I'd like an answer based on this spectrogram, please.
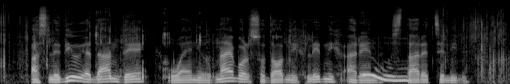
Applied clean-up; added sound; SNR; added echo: neural mask model RNNoise.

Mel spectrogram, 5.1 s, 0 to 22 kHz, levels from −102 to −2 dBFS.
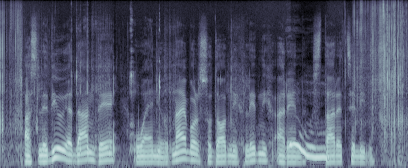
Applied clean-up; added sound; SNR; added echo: none; Chewing, mastication; 5 dB; none.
